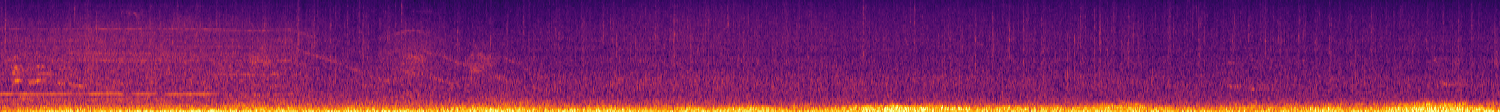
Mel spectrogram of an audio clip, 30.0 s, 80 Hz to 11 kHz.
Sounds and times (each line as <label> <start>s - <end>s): do-it-yourselfer in the distance 0.0s - 10.6s
plane crossing the sky 0.0s - 11.0s
dry leaves of a bush rustling in the wind 0.0s - 30.0s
